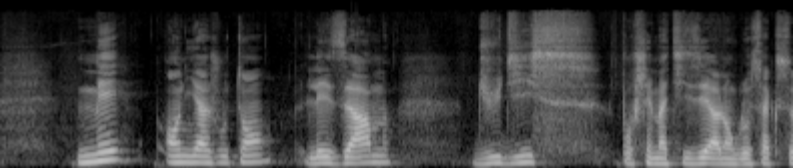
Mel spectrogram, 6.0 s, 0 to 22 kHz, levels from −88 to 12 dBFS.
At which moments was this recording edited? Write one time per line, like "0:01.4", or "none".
none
